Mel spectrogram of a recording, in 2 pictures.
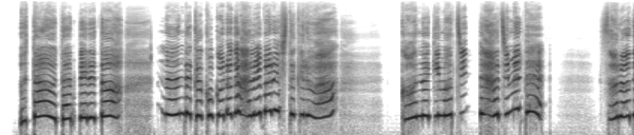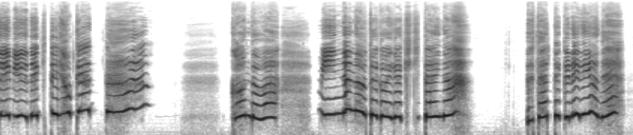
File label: Ending Narration; Ojamajo Doremi; Ojamajo Doremi MEMORIAL CD BOX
